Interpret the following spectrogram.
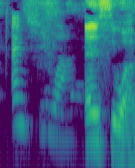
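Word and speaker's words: nsesaawa: Gina, how do you pronounce it? No, it's not. It's, not. It's what? Nsiwa.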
